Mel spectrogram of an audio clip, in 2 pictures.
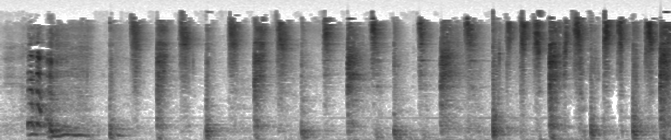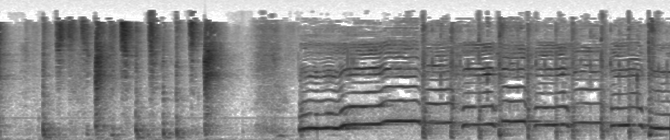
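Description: Mouth beatboxing: fast, rhythmic kick-and-snare clicks and hisses for about eleven seconds. After a brief pause, a louder held pitched melody steps up and down over the beat.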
